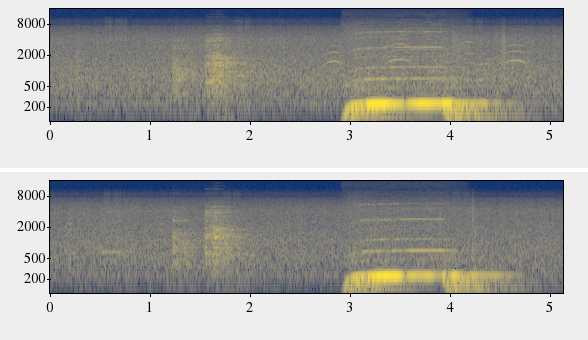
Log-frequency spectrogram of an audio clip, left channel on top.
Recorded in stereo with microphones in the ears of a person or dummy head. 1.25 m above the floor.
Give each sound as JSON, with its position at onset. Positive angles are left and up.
{"t": 1.2, "sound": "dishes clattering", "side_deg": -15, "distance_m": 1.0}
{"t": 2.9, "sound": "a phone buzzing", "side_deg": 70, "distance_m": 1.1}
